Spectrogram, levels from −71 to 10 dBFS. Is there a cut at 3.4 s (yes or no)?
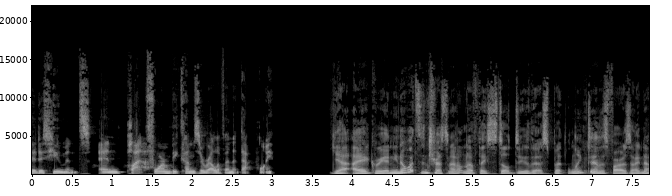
no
